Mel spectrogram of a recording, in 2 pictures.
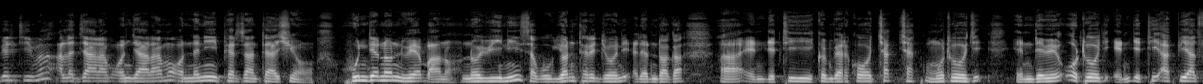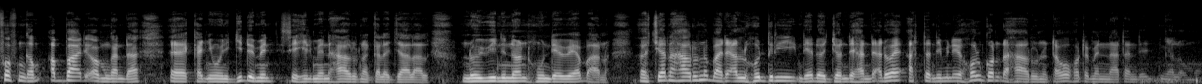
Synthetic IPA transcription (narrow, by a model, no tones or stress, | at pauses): beltimaʔalːad͡ʒaɾamɔɔnd͡ʒaɾamaɔnːanipɛɾsantasiɔ̰̃ | hundɛnɔnwɛɓanɔ̰nɔwinisabujɔntɛɾɛd͡ʒoniʔɛɗɛndɔɡaɛnd͡ʒetʰːikɔmbɛɾkɔt͡ʃak̚t͡ʃak̚motod͡ʒiɛndɛwɛʔotod͡ʒiɛnɗetːiʔapːijatfofŋɡamabːadɛɔmɡanɗakaɲːɛwoniɡiɗɔmɛnsehilmɛnɦaɾunaɡalad͡ʒalalanɔwininɔnhundɛwɛɓanɔt͡ʃianaɦaɾunaɓadɛalːɦodiɾindɛɗɔd͡ʒɔndɛɦandɛaɗɔwaiʔaɾtandɛminɛɦɔlɡɔnɗaɦaɾunatawɔhɔtamɛnːatandɛɲalɔmɔ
